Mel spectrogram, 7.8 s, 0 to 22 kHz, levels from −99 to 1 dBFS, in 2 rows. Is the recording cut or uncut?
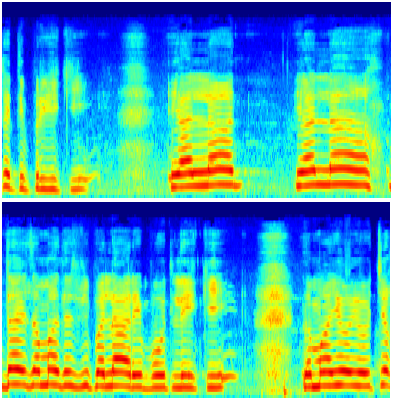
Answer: uncut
